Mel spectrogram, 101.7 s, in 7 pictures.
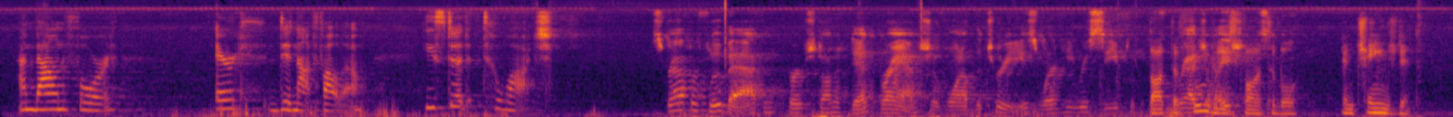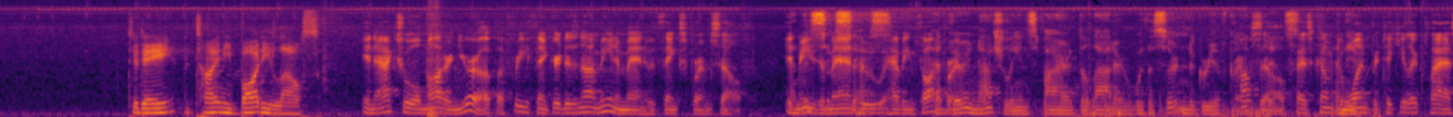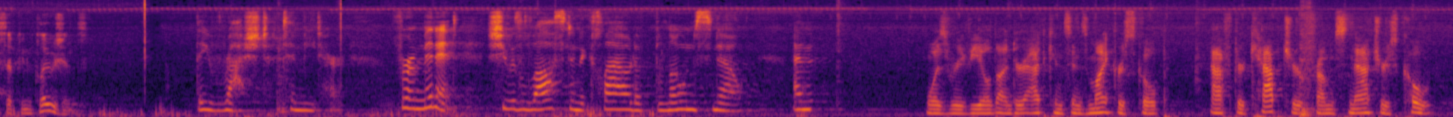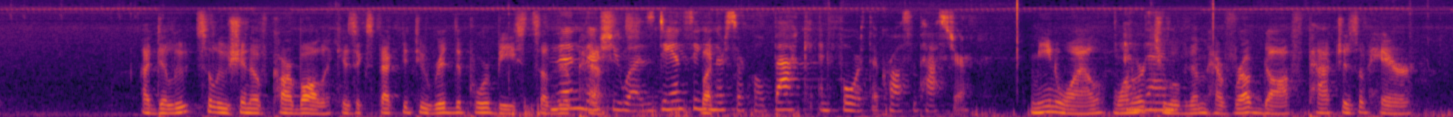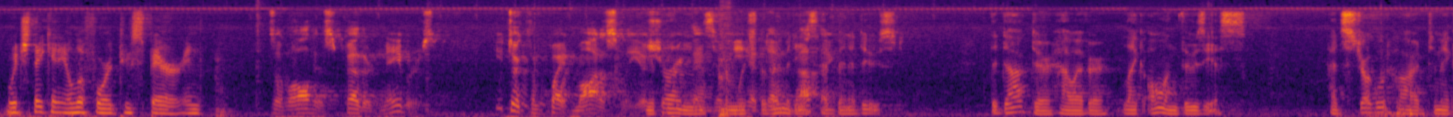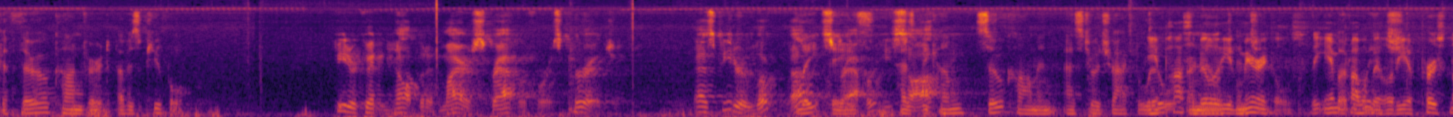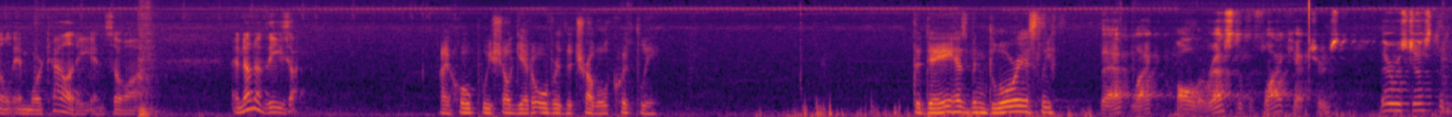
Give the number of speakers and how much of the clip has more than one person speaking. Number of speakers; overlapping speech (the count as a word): five, about 14%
